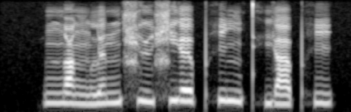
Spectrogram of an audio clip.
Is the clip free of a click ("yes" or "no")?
yes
